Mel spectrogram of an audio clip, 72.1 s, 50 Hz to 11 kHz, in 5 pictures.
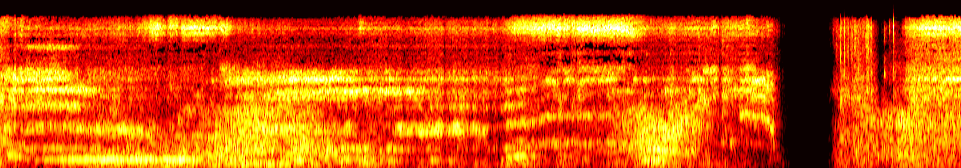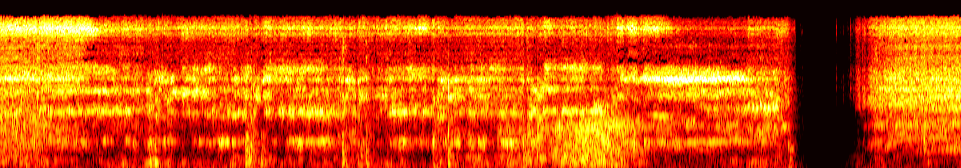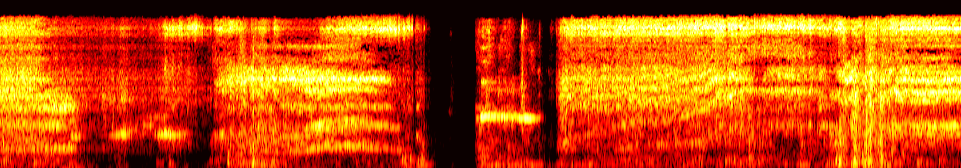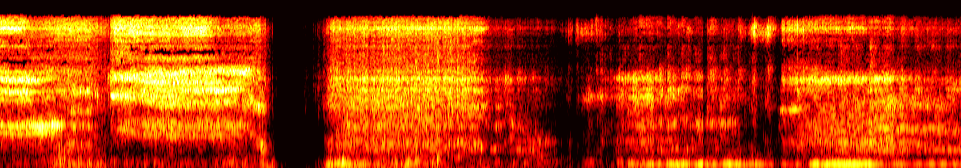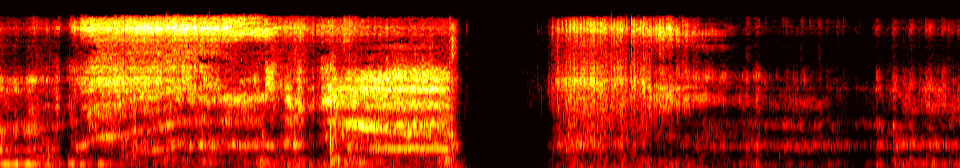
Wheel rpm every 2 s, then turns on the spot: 110, 110, 110, 110, 140, 100, 50, 150, 150, 150, 150, 150, 120, 40, 90, 90, 100, 50, 40, 160, 220, 210, 220, 120, 40, 50, 50, 50, 50, 80, 130, 110, 30, 40, 40, 40.
34-36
